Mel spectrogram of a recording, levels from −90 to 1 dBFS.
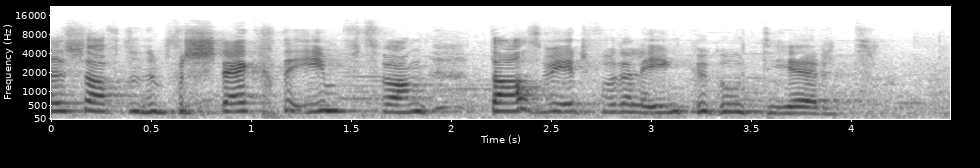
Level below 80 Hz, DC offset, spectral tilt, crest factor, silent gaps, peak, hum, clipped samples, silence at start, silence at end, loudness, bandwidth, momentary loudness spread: -68 dBFS; under 0.1%; -3 dB/octave; 20 dB; none; -8 dBFS; none; under 0.1%; 0 s; 0 s; -27 LUFS; 11 kHz; 7 LU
